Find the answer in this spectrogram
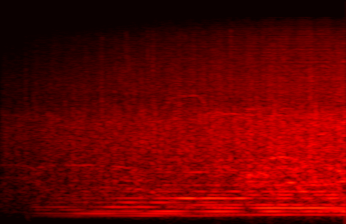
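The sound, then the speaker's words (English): A live studio audience applauds with a dense, crackling wash of clapping that swells gradually louder and stays full to the end. “This episode of the Transformers Nitpickers podcast show was filmed in front of a live studio audience.”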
